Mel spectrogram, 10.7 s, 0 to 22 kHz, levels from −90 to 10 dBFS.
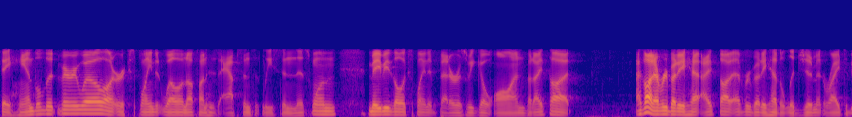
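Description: No technical faults are audible.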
